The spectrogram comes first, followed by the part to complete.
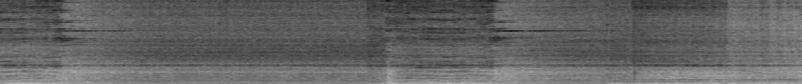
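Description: Radial arm saw with a thin fret-slotting blade running and cutting the nut slot through an ebony fretboard, in several passes: the loudest cutting noise comes near the start, around four seconds in, and again about six and a half seconds in. The motor's steady hum stops about six seconds in.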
